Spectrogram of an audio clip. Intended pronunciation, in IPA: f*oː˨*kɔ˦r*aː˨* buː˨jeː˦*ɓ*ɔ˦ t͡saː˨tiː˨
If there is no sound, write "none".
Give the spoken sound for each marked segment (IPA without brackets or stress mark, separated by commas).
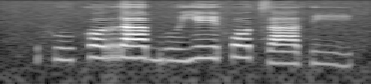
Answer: uː˨, aː˦, f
